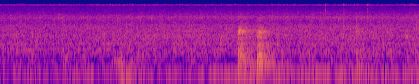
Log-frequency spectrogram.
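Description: Oil sizzling steadily in a karahi around frying chicken pieces and freshly added chopped tomatoes, with a couple of brief clicks a little past halfway.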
